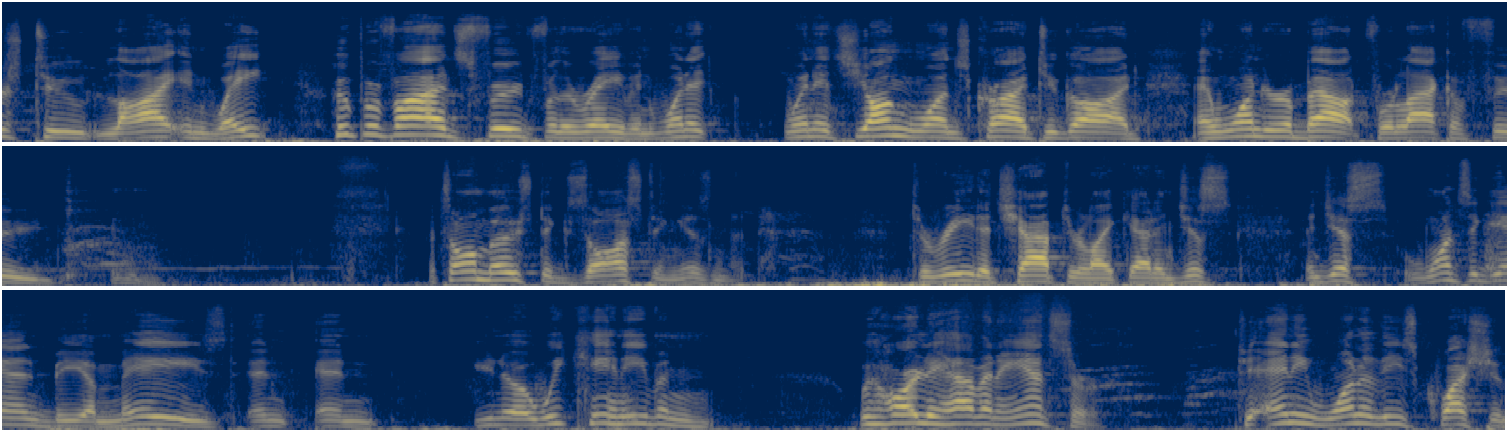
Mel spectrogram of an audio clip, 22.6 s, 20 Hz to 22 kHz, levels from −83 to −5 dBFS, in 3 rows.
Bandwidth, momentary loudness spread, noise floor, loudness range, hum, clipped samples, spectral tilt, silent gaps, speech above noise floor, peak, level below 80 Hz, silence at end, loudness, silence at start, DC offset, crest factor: 19.5 kHz; 18 LU; -61 dBFS; 8 LU; none; under 0.1%; -5.5 dB/octave; none; 31 dB; -10 dBFS; -46 dBFS; 0 s; -30 LUFS; 0 s; under 0.1%; 22 dB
